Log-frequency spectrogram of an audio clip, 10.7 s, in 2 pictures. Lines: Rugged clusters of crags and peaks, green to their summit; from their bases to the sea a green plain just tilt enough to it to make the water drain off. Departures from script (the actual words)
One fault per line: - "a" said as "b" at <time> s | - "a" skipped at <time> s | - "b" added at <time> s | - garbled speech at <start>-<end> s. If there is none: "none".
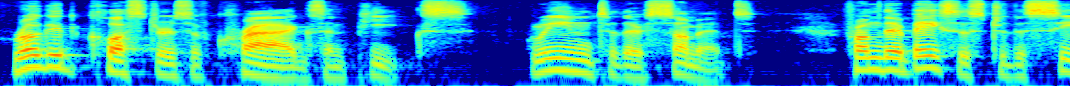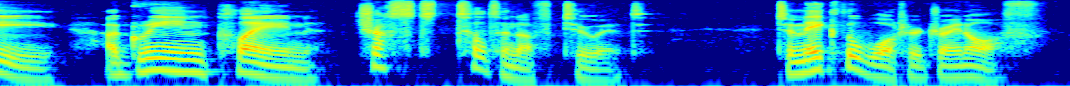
none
